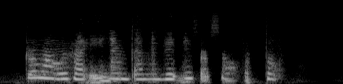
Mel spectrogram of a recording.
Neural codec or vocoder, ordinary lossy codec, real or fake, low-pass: codec, 44.1 kHz, 0.9 kbps, DAC; none; fake; 14.4 kHz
